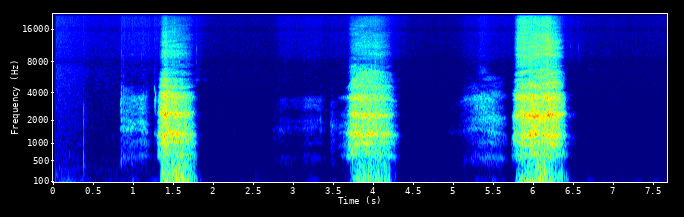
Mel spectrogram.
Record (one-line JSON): {"exhalation_length": "7.7 s", "exhalation_amplitude": 32768, "exhalation_signal_mean_std_ratio": 0.37, "survey_phase": "beta (2021-08-13 to 2022-03-07)", "age": "18-44", "gender": "Male", "wearing_mask": "No", "symptom_none": true, "smoker_status": "Ex-smoker", "respiratory_condition_asthma": false, "respiratory_condition_other": false, "recruitment_source": "REACT", "submission_delay": "2 days", "covid_test_result": "Negative", "covid_test_method": "RT-qPCR", "influenza_a_test_result": "Negative", "influenza_b_test_result": "Negative"}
